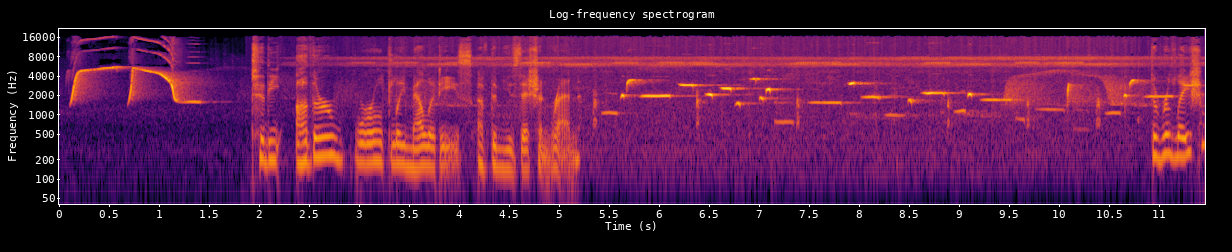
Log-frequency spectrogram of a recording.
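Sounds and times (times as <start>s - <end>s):
Screaming Piha rainforest bird wide-ranging whistles: 0.0s - 1.5s, 5.4s - 11.0s
speech: 2.0s - 5.5s, 10.9s - 11.4s.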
